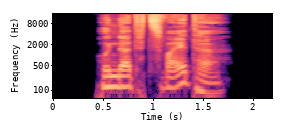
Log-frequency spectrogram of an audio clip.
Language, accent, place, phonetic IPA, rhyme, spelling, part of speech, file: German, Germany, Berlin, [ˈhʊndɐtˈt͡svaɪ̯tɐ], -aɪ̯tɐ, hundertzweiter, adjective, De-hundertzweiter.ogg
- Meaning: inflection of hundertzweite: 1. strong/mixed nominative masculine singular 2. strong genitive/dative feminine singular 3. strong genitive plural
